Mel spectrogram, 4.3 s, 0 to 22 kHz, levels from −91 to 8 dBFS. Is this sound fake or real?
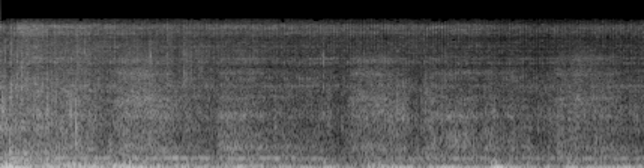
real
